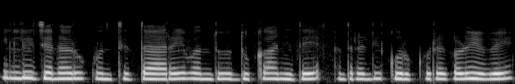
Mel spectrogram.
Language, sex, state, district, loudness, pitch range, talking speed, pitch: Kannada, female, Karnataka, Bidar, -13 LUFS, 250-265 Hz, 105 wpm, 255 Hz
